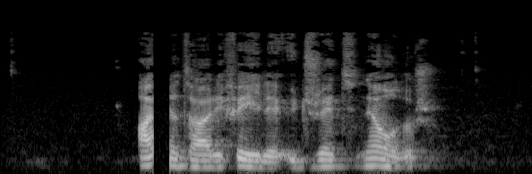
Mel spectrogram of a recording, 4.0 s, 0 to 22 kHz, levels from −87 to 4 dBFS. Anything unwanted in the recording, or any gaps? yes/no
yes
